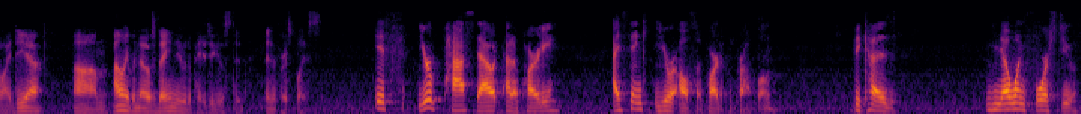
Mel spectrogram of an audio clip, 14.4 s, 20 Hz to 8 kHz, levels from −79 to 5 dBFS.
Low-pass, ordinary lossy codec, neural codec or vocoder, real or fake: 7.2 kHz; MP3, 24 kbps; codec, 24 kHz, 1.2 kbps, DualCodec; fake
